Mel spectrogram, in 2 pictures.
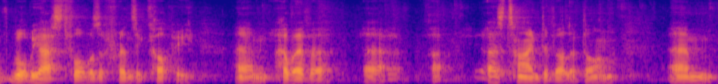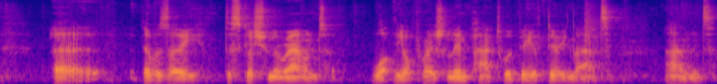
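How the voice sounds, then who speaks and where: A man testifying as a witness at a public inquiry, his voice worn from flu, halting with many fillers and restarts. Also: low-pitched, gravelly. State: voice going from flu. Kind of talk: formal testimony.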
